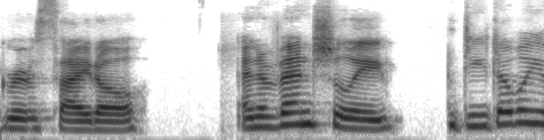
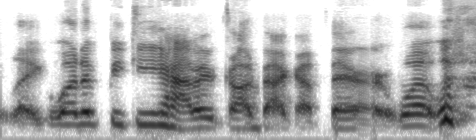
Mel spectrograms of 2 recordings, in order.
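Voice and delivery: ordinary delivery

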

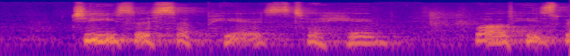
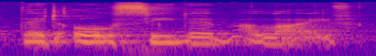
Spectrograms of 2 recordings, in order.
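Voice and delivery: ordinary talk

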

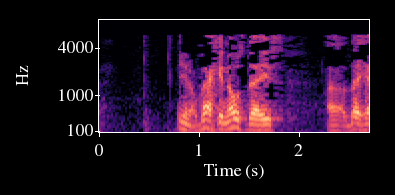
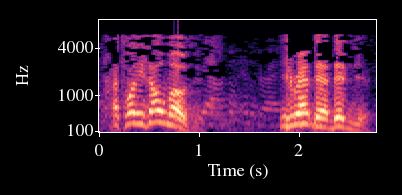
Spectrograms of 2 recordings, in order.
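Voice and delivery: shouted preaching, louder; preaching hard; 6 semitones higher, 10 dB louder than usual. Real, not acted. Preacher pressing the congregation, loud. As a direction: hammer the point to the church. Preacher driving the point home.

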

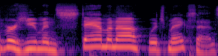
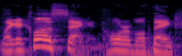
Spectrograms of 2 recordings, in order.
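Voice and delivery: ordinary delivery

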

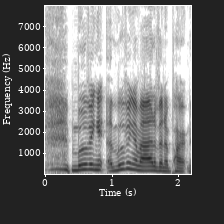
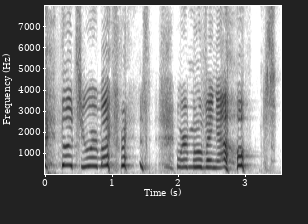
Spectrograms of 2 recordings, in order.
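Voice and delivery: laughing explanation; 13 semitones higher, 3 dB louder than usual. Retold or imitated. Explaining to startled stranger.

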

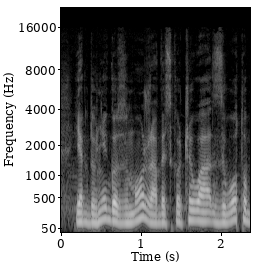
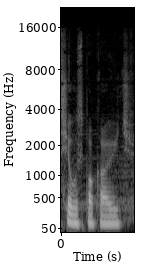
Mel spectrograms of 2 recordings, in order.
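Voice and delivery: plain reading voice

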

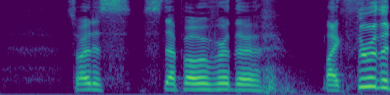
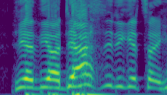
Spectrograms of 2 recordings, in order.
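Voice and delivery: fast, raised, louder outrage; comic indignant outburst, higher and louder; mock indignation; 4 semitones higher, 5 dB louder, much faster than usual. Real, not acted. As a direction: repeat it faster, as if scandalised.

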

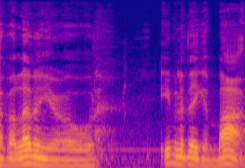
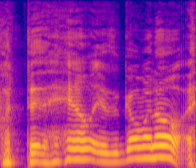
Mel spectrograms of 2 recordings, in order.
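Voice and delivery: louder, slow, baffled outrage; a parent in the crowd, slow and loud in disbelief; mock outraged bystander; 5 semitones higher, 7 dB louder, slower than usual. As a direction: play the stunned onlooker demanding answers. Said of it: "everyone's like".

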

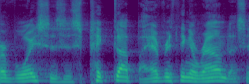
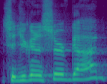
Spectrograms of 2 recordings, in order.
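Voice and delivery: higher-pitched, skeptical prodding; challenging; 5 semitones higher than usual. Retold or imitated. Joshua testing the people's promise, challenging. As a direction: lean in and give them a hard time. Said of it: "he's kinda giving them a hard time".

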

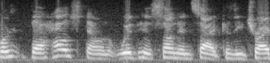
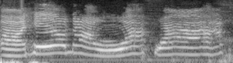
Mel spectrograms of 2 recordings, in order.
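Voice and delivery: sound effect voice; 5 semitones higher, much slower than usual. Acted. Sound guy meme sound effect.

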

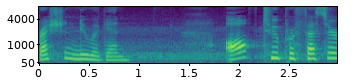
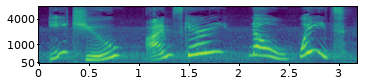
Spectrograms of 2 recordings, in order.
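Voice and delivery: shocked Waffle; 12 semitones higher than usual. Acted. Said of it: "Waffle uttered".

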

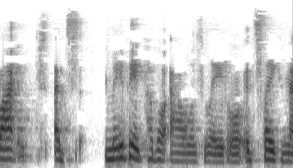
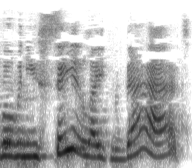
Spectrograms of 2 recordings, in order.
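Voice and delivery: higher, louder exclamation, stressing THAT; alarmed concession; 6 semitones higher, 5 dB louder than usual. Retold or imitated. Conceding to dad's psychopath warning, comically alarmed. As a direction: give in with mock alarm on "say it like that".

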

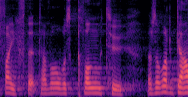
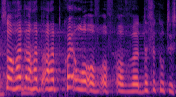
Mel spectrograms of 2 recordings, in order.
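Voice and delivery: laughing; 9 semitones higher, 6 dB louder than usual. Real, not acted. Still laughing after the story.

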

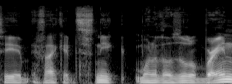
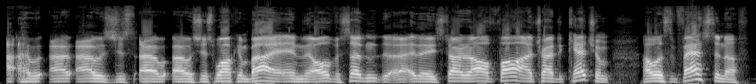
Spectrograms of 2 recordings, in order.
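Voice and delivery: quick, stammering, raised-pitch excuse; flustered excuse; 4 semitones higher, 4 dB louder than usual. Acted. Caught boy explaining the fallen crate to Doctor Paul, flustered stammering. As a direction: stumble over a hurried alibi.

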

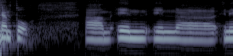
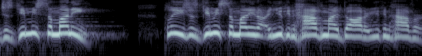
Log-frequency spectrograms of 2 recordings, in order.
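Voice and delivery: louder, higher retold begging, easing at the end; desperate pleading; 3 semitones higher, 6 dB louder than usual. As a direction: imitate a man begging urgently for money. Man begging to sell his baby.

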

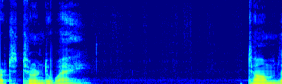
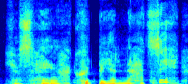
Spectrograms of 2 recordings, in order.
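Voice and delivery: straining for indignation, slightly raised pitch; false outrage; 4 semitones higher than usual. A narrator's reading. Accused friend answering Tom, feigning outrage. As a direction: act offended without quite managing it. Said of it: "voice strove for false outrage".

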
